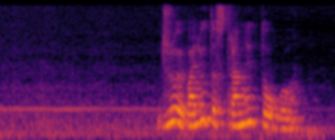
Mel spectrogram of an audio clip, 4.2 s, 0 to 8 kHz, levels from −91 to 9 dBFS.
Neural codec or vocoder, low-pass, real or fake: vocoder, 44.1 kHz, 128 mel bands every 512 samples, BigVGAN v2; 7.2 kHz; fake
